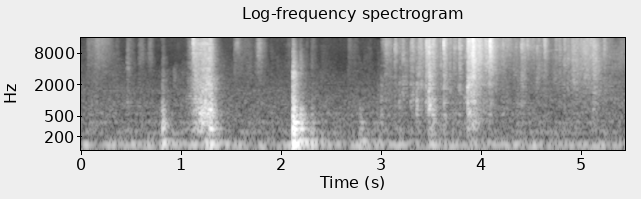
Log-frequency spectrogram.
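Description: Gloved hands handling a sealed cardboard trading-card box and its plastic wrapping: a few soft knocks and a louder thump about two seconds in, then rustling and crinkling of plastic.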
